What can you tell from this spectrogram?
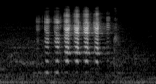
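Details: A goat being talked to gives a short, bright, nasal bleat that quavers in about seven quick pulses within less than a second, with faint human speech just before and after.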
